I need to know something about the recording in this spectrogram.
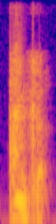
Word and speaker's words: anchor: Anchor. Anchor. Two syllables. Anchor. Listen to it again. Anchor. An is a first syllable and it is stressed.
